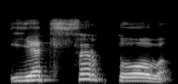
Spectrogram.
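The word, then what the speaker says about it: יצר טוב: मनुष्य को बनाते समय मनुष्य के अंदर ये दो चीजें, एक को कहते हैं यत्सर तोव, YET, ZER।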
